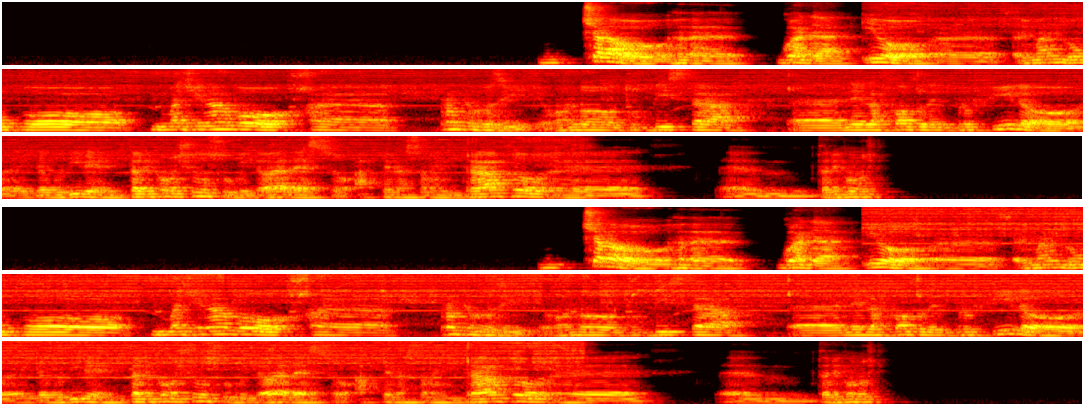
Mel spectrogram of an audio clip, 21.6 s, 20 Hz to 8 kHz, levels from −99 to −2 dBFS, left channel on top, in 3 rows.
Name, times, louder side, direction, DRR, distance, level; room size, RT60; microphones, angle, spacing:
voice 1, 3.6-4.9 5.2-9.8 10.1-18.7 19.2-20.2, equal, 30° left, 5.1 m, -30 dB
sound 1, 5.7-18.3, right 10 dB, 45° right, 2.1 m, -41 dB
11.5 x 10.0 x 2.8 m
head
